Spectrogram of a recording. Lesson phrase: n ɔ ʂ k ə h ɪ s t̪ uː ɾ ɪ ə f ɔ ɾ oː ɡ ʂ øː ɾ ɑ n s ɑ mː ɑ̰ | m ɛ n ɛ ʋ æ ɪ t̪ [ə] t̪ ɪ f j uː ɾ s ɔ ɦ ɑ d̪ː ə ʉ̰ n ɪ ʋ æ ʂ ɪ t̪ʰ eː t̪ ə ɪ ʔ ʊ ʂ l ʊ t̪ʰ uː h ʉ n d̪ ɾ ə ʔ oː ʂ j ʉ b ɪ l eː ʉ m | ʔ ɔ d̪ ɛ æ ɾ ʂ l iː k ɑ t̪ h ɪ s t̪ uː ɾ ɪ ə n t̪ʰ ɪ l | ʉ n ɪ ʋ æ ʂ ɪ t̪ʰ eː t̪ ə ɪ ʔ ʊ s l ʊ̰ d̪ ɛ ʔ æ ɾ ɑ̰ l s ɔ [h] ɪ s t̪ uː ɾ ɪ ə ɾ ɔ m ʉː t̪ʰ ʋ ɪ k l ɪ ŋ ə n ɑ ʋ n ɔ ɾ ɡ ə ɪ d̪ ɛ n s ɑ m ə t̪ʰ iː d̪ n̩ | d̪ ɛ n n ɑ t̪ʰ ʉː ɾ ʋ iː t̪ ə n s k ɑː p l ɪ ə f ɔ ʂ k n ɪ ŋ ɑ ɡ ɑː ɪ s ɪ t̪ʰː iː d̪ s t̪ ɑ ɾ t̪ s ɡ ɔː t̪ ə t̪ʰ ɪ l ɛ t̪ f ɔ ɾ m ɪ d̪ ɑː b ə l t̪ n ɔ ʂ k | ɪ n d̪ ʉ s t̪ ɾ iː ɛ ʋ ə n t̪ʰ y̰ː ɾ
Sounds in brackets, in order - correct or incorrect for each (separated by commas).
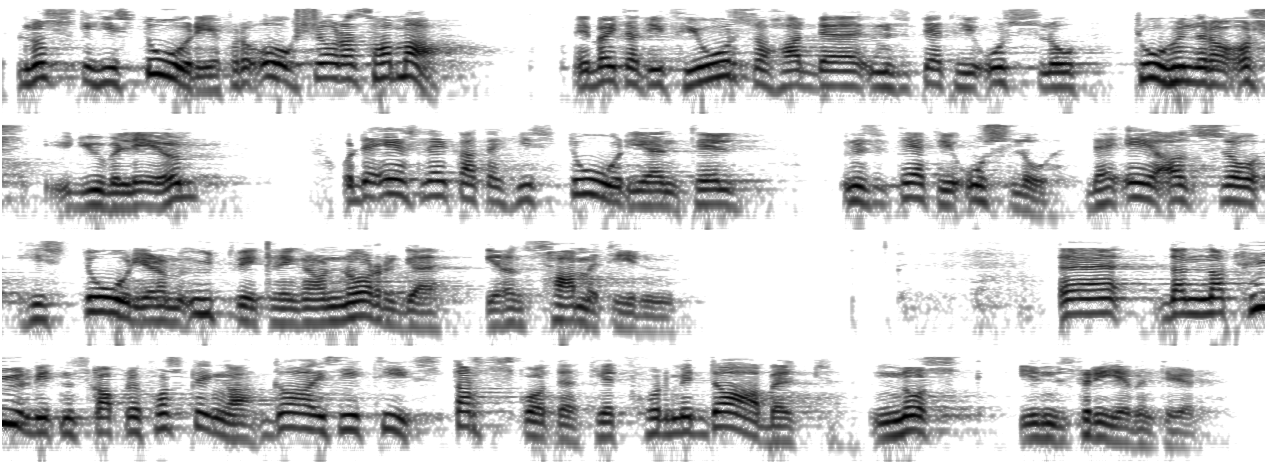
incorrect, correct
